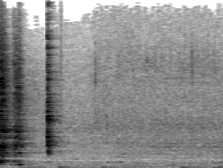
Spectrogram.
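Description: Stainless-steel lid set onto a metal kadai: a sharp clink of metal on metal, then a lighter clink about half a second later, followed by only a faint low hum.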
